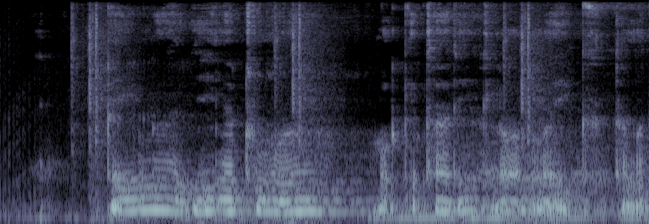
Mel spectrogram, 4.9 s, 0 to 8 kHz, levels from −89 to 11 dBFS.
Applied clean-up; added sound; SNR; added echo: none; Door; 16 dB; reverberation time 1.7 s.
